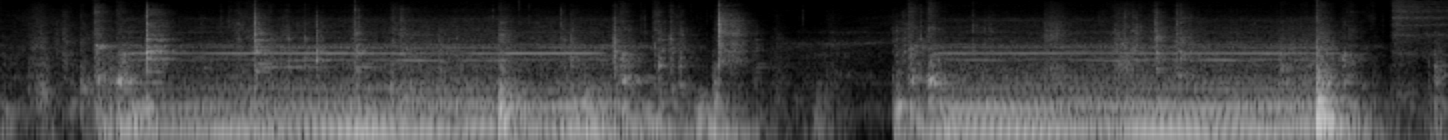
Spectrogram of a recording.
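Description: A starter motor whirs and grinds loudly in two long bursts.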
